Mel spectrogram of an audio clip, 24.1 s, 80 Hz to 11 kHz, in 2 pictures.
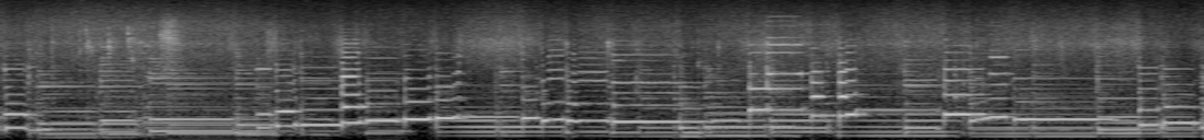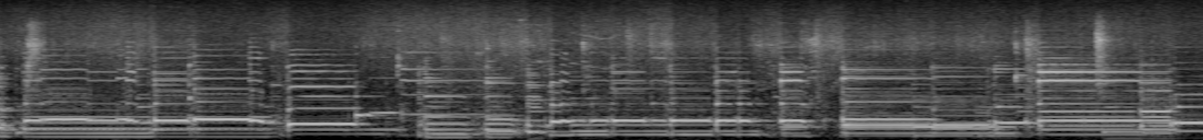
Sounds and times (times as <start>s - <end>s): Electric guitar: 0.0s - 24.0s
Jazz: 0.0s - 24.0s.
